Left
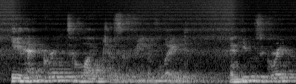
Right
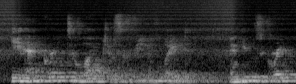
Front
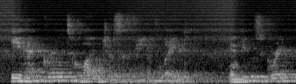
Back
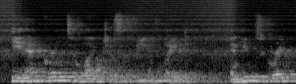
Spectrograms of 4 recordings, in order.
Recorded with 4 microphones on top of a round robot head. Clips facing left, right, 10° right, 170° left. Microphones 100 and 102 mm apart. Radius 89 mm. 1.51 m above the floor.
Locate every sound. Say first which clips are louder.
0.1 s a man speaking: left 3 dB, front 2 dB; 20° left, 6 m; by 2.9 s 5° left, 5 m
